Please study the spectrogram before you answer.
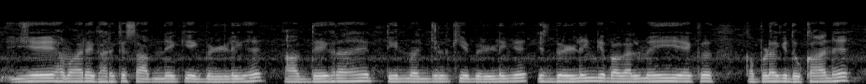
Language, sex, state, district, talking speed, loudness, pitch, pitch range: Hindi, male, Bihar, Madhepura, 210 wpm, -20 LUFS, 135 Hz, 135-145 Hz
